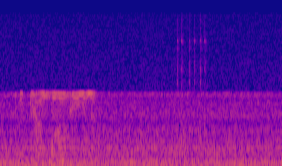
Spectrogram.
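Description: Faint shortwave receiver hiss, cut off above a narrow audio band, streaming from an HF radio. About half a second to a second and a half in, a faint garbled voice comes through: single-sideband speech received on lower sideband instead of upper, so it sounds scrambled. Near the end comes a quick run of about four mouse clicks as the frequency is stepped.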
